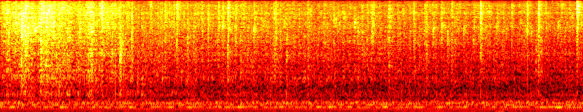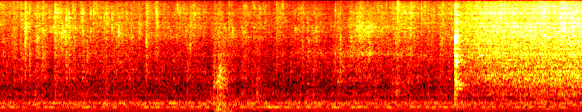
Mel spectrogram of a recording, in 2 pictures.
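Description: Big Mac taco filling cooks in a pan with a steady, even sizzle and frying hiss that lasts throughout, broken by a couple of brief utensil clicks near the end.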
